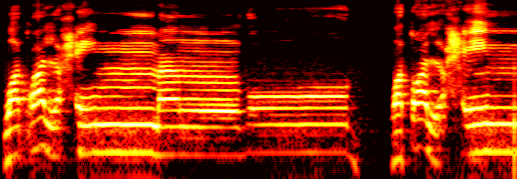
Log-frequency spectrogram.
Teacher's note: वतल तो आप पढ़ेंगे, हा बारीक आवाज में पढ़ते हुए हमने गुन्ना भी करना है, और मीम को नून के साथ भी मिलाते हुए आगे ध्यान रखना है वक़फ़ कैसे करना है।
